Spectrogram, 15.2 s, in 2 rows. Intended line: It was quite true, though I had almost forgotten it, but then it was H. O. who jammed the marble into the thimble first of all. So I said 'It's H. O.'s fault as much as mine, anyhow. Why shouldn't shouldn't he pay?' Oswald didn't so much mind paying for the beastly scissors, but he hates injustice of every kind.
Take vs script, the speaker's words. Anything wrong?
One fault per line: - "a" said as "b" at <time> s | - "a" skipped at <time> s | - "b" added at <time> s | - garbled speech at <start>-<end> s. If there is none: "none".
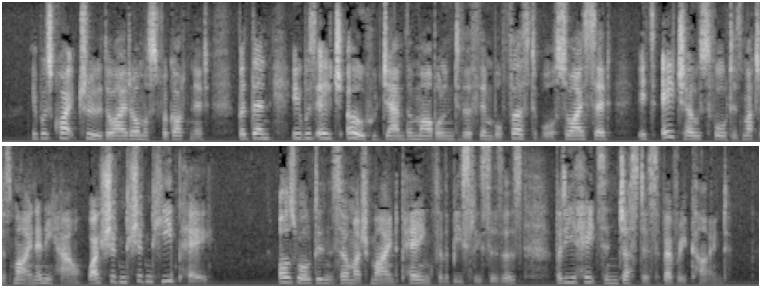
none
